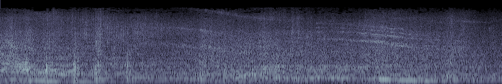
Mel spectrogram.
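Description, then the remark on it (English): A loud LMH or LMDH prototype race car engine roars steadily with layered whining harmonics, its pitch sliding downward as the car sweeps past on the track. No voices. “With the freedom to design these cars differently and use different powertrains, LMH and LMDH cars all look distinctly different from one another, and they sound unique as well.”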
